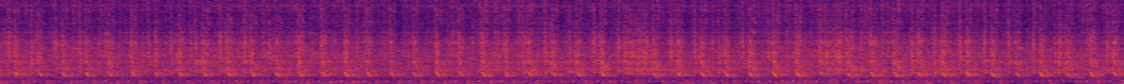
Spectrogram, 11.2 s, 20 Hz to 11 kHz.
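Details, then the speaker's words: 1997 Polaris Magnum 425 6x6 ATV single after carb cleaning: rough fast uneven running with sharp pops backfiring through the carb; owner suspects worn cam lobe. "oh it's running backf firing through the carb you can see that's not good so more than likely the cam lobe is worn out"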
